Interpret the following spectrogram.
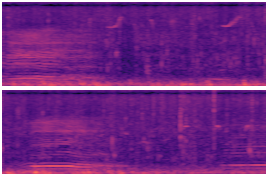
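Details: Cattle running and jumping in mud, splashing as they go, give two long, drawn-out moos, one at the start and another midway through. Brief high chirps and a steady rustle of movement and splashing fill the gaps between the calls.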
